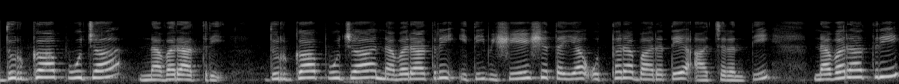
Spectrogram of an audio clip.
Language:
Sanskrit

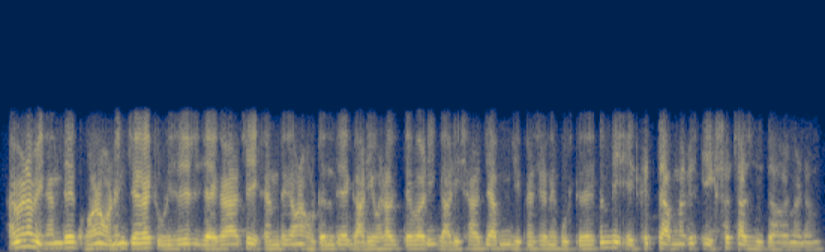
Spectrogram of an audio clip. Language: Bangla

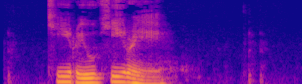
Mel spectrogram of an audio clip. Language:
Thai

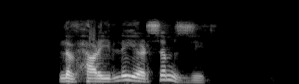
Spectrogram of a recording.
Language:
Kabyle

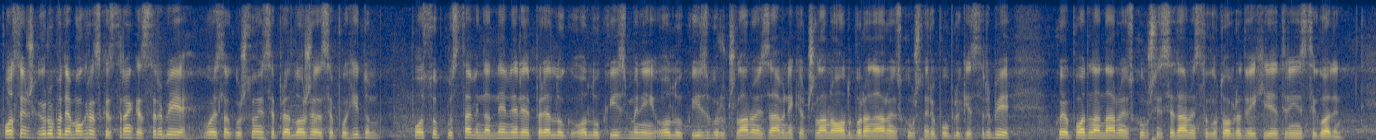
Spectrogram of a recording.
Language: Serbian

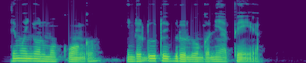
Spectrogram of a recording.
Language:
Luo (Kenya and Tanzania)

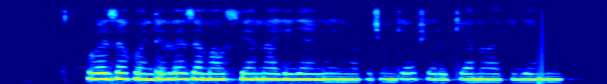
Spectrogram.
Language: Swahili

